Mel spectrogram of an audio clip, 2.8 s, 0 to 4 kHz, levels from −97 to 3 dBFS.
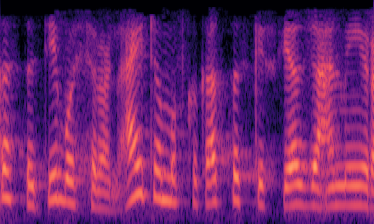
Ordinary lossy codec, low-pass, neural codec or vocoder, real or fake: MP3, 32 kbps; 3.6 kHz; codec, 16 kHz, 0.8 kbps, ZipCodec; fake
